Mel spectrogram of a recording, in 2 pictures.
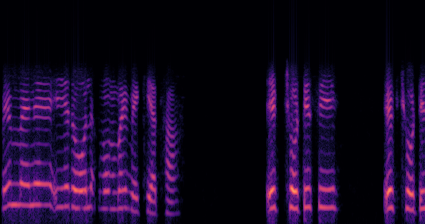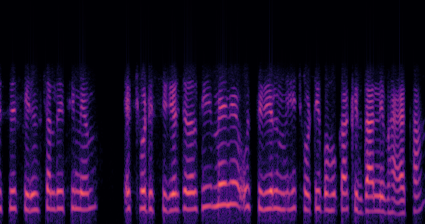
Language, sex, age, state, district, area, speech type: Hindi, female, 30-45, Uttar Pradesh, Sonbhadra, rural, conversation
